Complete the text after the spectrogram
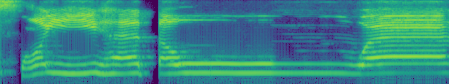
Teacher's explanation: Nun sukun atau tanwin bertemu dengan huruf waw adalah hukumnya idgham bi ghunnah. Idgham artinya dilebur, ditasdidkan ke huruf waw disertai dengan dengung ya. · Jadi ditahan sekitar 2 sampai 3 harakat, suaranya dimasukkan ke rongga hidung. Kemudian wanya mad ya, ada alif sebelumnya fathah.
